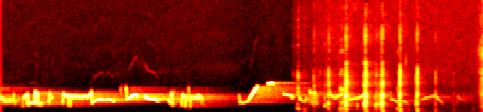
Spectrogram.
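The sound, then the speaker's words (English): Synthetic birdsong made from speech, converting the phrase "hi, I'm Elsa Chang, and I host All Things Considered": quick warbling chirps and rising whistles in a talk-like rhythm, then a rapid stretch of sharp clicking trills mixed with tweets. No one speaks. “So if I say, hi, I'm Elsa Chang, and I host All Things Considered, this is what that would sound like in birdsong.”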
